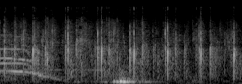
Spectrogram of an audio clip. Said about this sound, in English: One more time. Make it up for both of them, seriously. He's going to do that. He wants the applause so bad.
